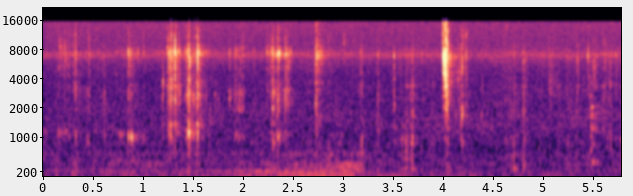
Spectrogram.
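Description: Close-miked crunching and chewing of crispy deep-fried pork knuckle (crispy pata): a series of irregular crisp clicks, the sharpest about four seconds in. A low hum sounds for about a second midway.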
